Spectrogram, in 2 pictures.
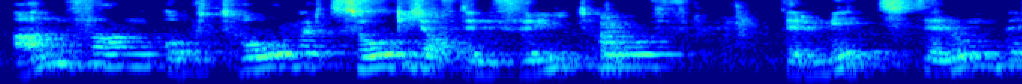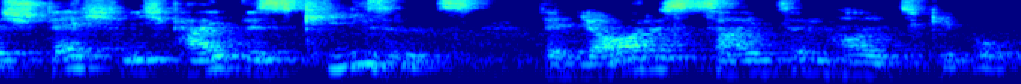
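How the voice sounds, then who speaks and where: A man's voice: on the high side, lively intonation, slow, mellow. Very echoey, distant man presenting poetry. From Switzerland. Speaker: guest poet presenting his work. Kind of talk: live poetry reading with informal remarks. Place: live event in a reverberant room. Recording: very echoey hall, far mic, noisy.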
